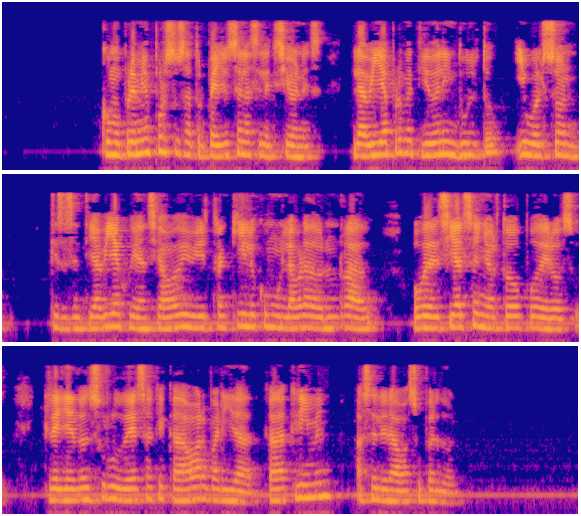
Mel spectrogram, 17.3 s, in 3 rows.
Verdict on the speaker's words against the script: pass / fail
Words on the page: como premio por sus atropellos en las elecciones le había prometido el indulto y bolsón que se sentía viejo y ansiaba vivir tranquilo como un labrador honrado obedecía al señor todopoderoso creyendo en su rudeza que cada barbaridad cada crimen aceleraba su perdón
pass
